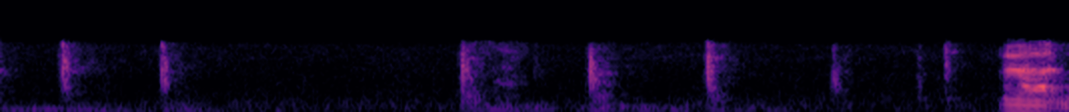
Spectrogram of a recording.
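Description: Handwriting on a board: a series of short, separate taps and scratches from the writing tool as words are written out.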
